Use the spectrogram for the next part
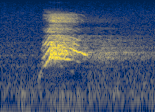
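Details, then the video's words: Single rasping, wheezy cry from a wild Arabian fox in Oman. The cry is sudden and harsh, lasts just over half a second, and then trails off, with only faint background hiss around it. "الثعلب الجبلي | تعرف واستمع الى صوت الثعلب الجبلي"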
